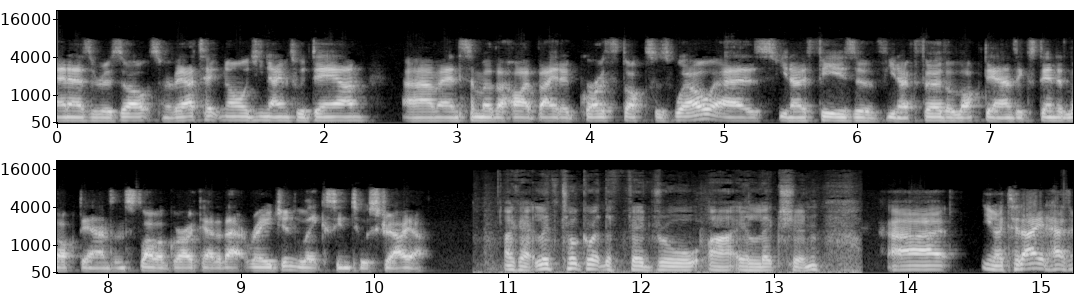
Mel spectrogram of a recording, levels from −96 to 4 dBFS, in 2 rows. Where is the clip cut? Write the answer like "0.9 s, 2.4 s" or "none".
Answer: 13.6 s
